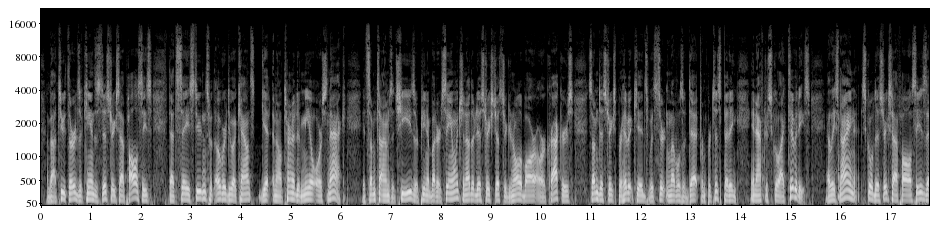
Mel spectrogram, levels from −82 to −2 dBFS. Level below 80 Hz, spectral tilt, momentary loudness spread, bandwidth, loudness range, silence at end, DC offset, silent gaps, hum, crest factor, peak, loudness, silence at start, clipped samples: -40 dBFS; -6 dB/octave; 5 LU; 15.5 kHz; 2 LU; 0 s; under 0.1%; none; none; 16 dB; -2 dBFS; -19 LUFS; 0.1 s; under 0.1%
